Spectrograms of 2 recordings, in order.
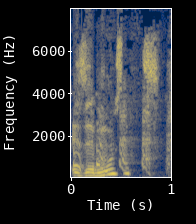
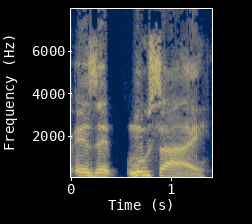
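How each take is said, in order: First: MOOSES said as moose plus an -iz ending; MOOSES, the regular -es plural sounded out. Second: MOOSEI said MOOSE-eye; MOOSEI as plural. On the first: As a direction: ask it with MOOSES, two syllables ending in -iz. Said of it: "is mooses? Is it mooses or is it". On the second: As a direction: end MOOSEI on a long "eye" sound. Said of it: "I say it's moosei". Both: Shown as a demonstration.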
